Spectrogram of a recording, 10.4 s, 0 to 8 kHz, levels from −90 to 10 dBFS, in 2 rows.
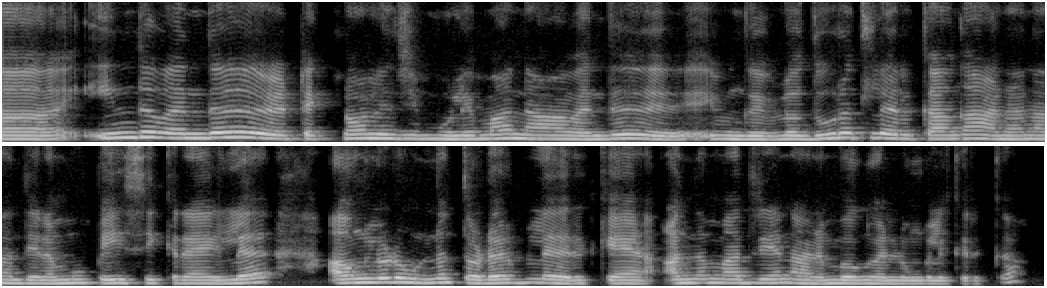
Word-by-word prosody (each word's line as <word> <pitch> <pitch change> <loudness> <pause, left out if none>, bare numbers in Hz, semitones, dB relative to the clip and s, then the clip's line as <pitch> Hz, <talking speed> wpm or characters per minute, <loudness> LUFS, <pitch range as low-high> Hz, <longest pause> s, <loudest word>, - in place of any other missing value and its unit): ஆ - - +3 0.5
இந்த 285 +3 +3 0.2
வந்து 250 +3 +3 0.4
டெக்னாலஜி 230 +1 0
மூலியமா 200 +2 0
நான் 205 -2 -1
வந்து 200 +5 +1 0.4
இவங்க 195 -2 0
இவ்ளோ 195 +2 0
தூரத்தில 260 0 +1
இருக்காங்க. 210 0 -3
ஆனா 200 -1 -1
நான் 190 -2 -2
தினமும் 190 +3 -1
பேசிக்கிறேன். 190 -2 -1
இல்ல 195 +3 +2 0.5
அவங்களோட 230 +3 +4
இன்னும் 230 +2 -2
தொடர்புல 200 +2 +1
இருக்கேன். 180 0 -2 0.2
அந்த 210 +1 -1
மாதிரியான 205 0 -2
அனுபவங்கள் 180 -1 0
உங்களுக்கு 165 -1 -4
இருக்கா? 230 +10 -12
200 Hz, 145 wpm, -18 LUFS, 190-220 Hz, 0.5 s, அவங்களோட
